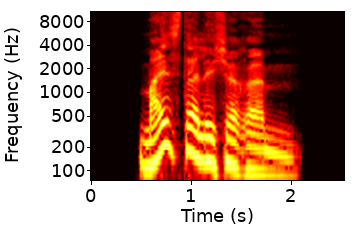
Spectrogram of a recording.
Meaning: strong dative masculine/neuter singular comparative degree of meisterlich
- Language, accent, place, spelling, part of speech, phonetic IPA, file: German, Germany, Berlin, meisterlicherem, adjective, [ˈmaɪ̯stɐˌlɪçəʁəm], De-meisterlicherem.ogg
